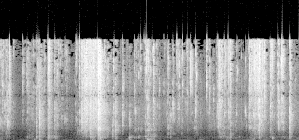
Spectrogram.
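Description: Brown paper wrapping being crinkled and torn open by hand, in irregular crackly bursts.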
